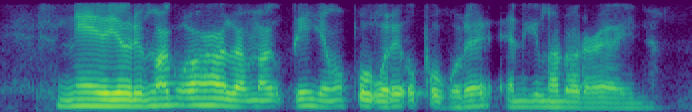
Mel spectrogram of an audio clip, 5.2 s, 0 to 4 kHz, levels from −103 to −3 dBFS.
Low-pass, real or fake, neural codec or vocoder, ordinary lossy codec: 3.6 kHz; fake; codec, 24 kHz, 1 kbps, SNAC; none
